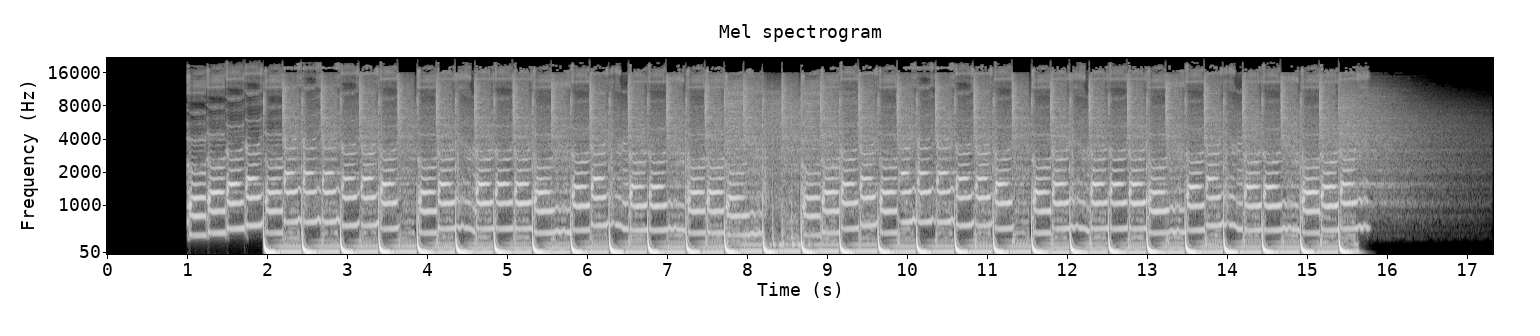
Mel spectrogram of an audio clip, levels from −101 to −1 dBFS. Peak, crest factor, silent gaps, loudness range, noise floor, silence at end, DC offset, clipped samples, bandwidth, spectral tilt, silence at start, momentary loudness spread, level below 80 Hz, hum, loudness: 0 dBFS; 12 dB; none; 1 LU; -49 dBFS; 1.05 s; under 0.1%; under 0.1%; over 20 kHz; -4 dB/octave; 1 s; 3 LU; -16 dBFS; none; -14 LUFS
